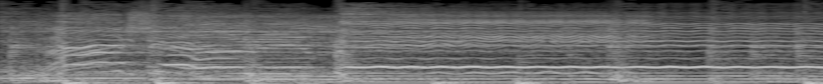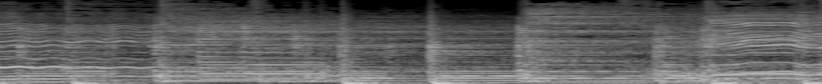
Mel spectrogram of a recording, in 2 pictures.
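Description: Live duo performing a song: a woman singing long held notes with vibrato over electric guitar and a drum kit's regular beat.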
